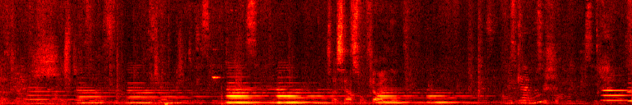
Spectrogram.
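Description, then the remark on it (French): A clarinet plays a slow melody of sustained, steady notes that shift in pitch every second or two, with a voice talking briefly over the music. “Euh, ça joue quel bruit la clarinette La clarinette, ça joue quel bruit Eh ben, ça ressemble un peu à ça, tu vois, regarde.”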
